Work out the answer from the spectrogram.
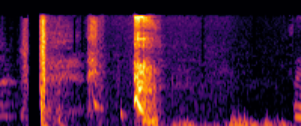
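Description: A couple of sharp, explosive bursts, the loudest a sudden sneeze, in a small room.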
